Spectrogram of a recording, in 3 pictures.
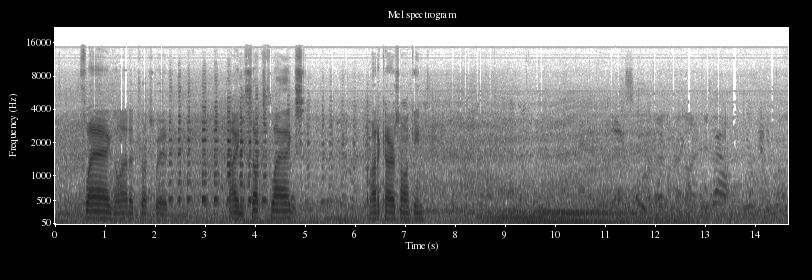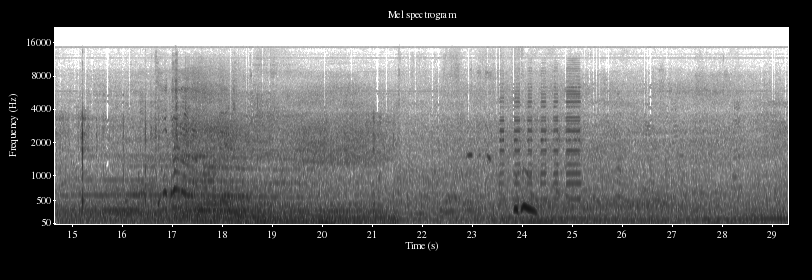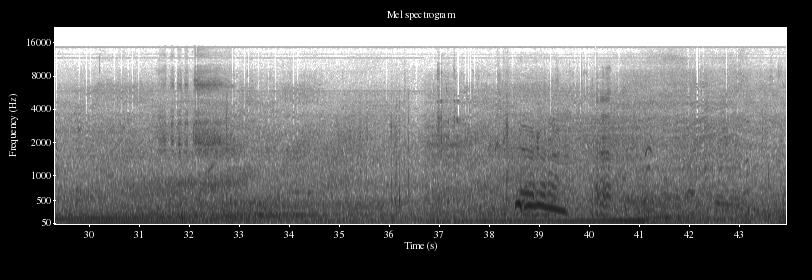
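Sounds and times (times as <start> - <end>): vehicles driving past on highway: 0.0 - 43.9.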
